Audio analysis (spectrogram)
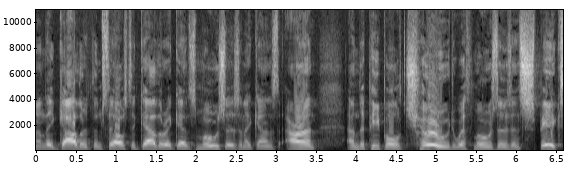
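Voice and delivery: measured, solemn Bible reading; scripture reading. Acted. Preacher reading Numbers to the congregation, solemn and measured. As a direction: read the King James passage steadily aloud.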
